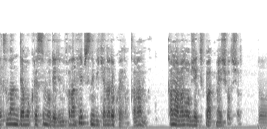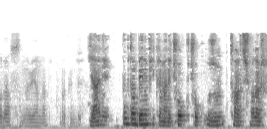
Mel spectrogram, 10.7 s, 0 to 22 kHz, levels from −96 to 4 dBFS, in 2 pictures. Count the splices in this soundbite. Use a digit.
2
